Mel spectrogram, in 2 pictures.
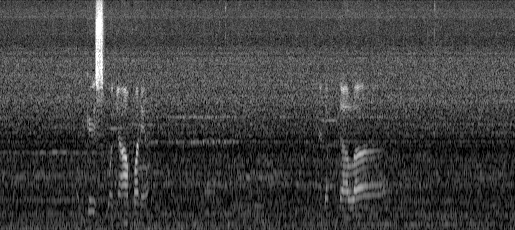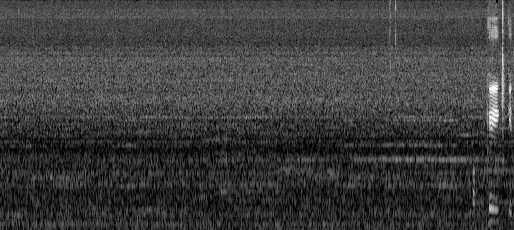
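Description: An aircraft's engines hum steadily in a cockpit.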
